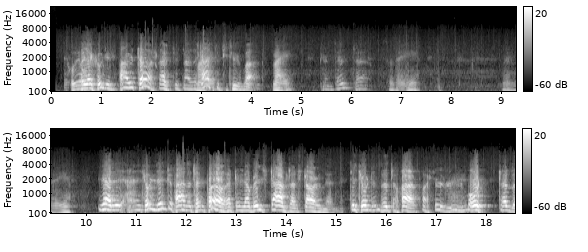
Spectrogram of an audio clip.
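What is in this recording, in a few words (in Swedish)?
Slättåkra Halland, dialekter svenska sagor; Folkminnen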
